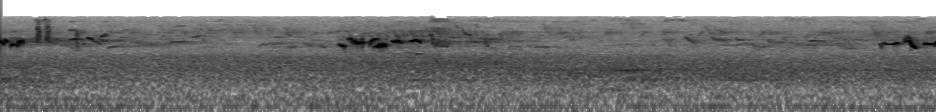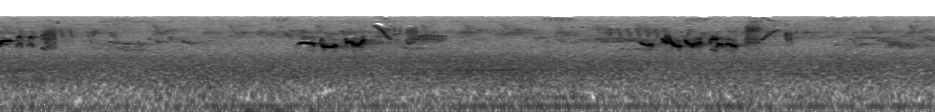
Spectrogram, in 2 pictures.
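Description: A songbird singing short phrases of quick, warbling chirps, five phrases spaced about five or six seconds apart, over a steady background hiss.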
